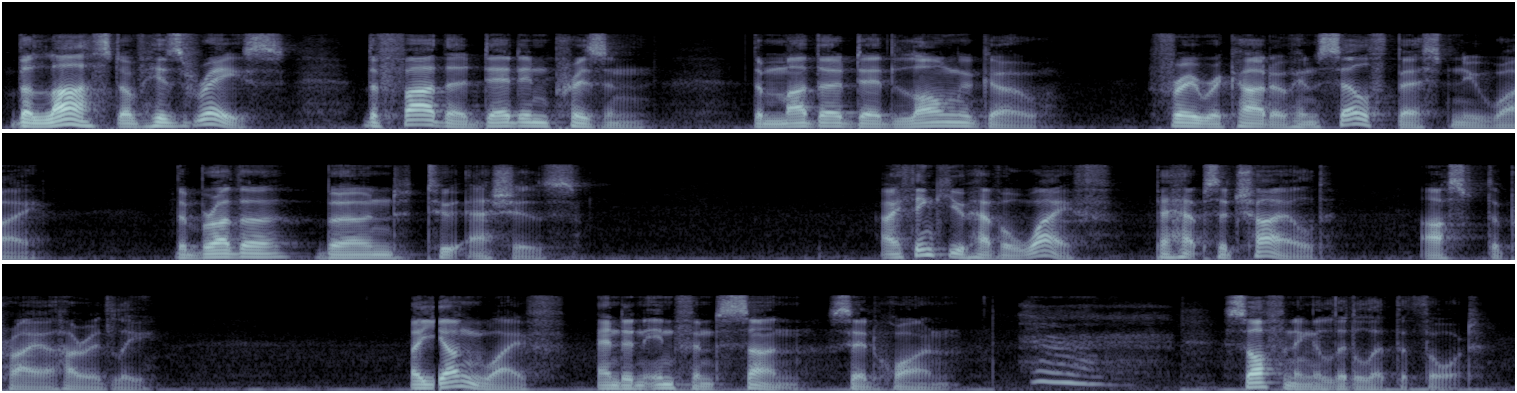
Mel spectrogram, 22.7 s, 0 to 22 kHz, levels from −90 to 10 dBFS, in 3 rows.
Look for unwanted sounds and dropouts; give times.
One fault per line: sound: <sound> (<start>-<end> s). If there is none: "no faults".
sound: dropout (17.3-17.3 s)
sound: sigh (20.2-21.0 s)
